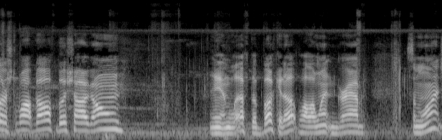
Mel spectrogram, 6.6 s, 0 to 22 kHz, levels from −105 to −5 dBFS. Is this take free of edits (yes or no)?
yes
